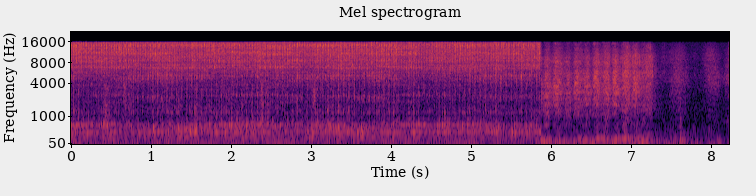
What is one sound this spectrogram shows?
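A tool rubs steadily across a sheet of paper.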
